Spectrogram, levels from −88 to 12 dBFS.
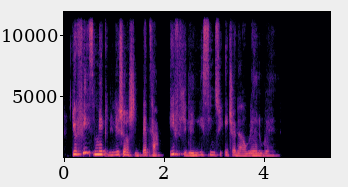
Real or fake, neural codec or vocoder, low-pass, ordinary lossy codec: fake; codec, 24 kHz, 1.5 kbps, HILCodec; none; none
